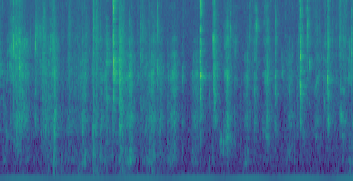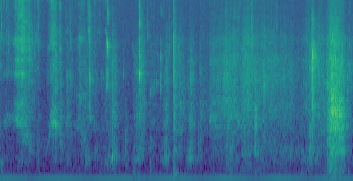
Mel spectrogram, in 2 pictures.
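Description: Chewing and biting a fried Italian sausage dog in a bun: many small wet clicks and crunches, with a louder bite near the end.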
